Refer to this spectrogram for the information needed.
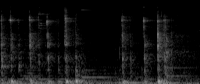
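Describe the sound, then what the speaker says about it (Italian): Typing a terminal command on a computer keyboard, a quick run of close, clicky keystrokes in an irregular rhythm, with no talk over them. "quindi basta digitare"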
